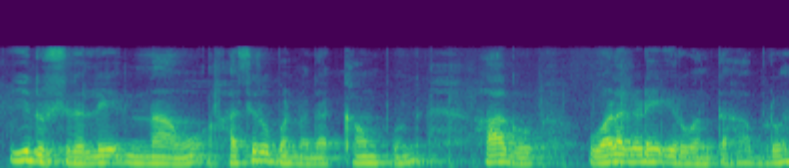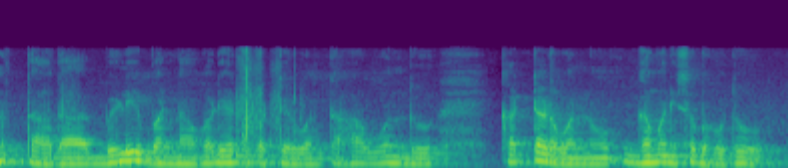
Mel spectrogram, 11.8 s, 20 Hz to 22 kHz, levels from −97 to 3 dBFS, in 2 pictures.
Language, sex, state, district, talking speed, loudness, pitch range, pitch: Kannada, male, Karnataka, Shimoga, 85 wpm, -19 LUFS, 100-125 Hz, 115 Hz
